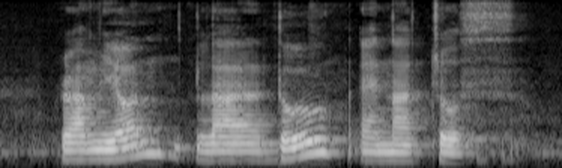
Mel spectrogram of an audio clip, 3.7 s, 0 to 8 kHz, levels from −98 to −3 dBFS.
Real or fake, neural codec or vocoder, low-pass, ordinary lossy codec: fake; codec, 16 kHz, 16 kbps, FreqCodec, smaller model; none; none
